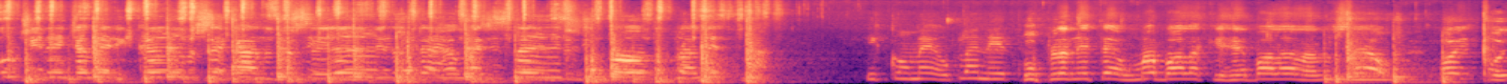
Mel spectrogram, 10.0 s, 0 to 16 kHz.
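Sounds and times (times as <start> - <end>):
person singing: 0.0 - 5.2.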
